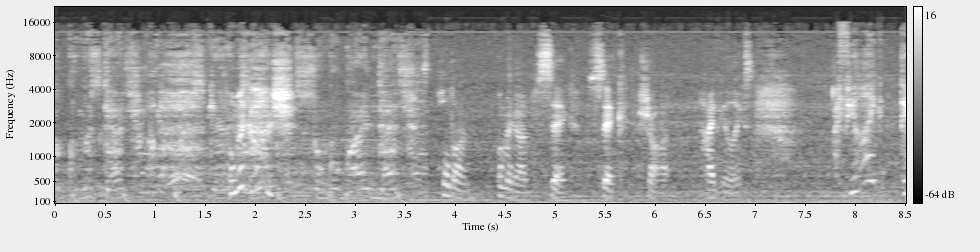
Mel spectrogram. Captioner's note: gasps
